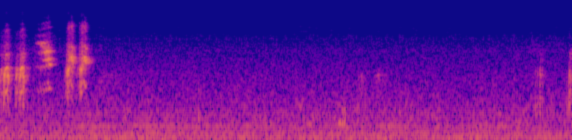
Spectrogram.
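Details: Great reed warbler filmed at its nest at Grachevka opens with a loud burst of four or five harsh, grating notes, then a quiet stretch of faint background with a few distant soft notes.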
